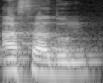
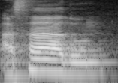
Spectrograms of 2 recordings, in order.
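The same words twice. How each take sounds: First: The vowels are kept short without lengthening. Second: A vowel is drawn out with extra length. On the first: The speaker calls it right. "যেখানে টান নেই ওখানে টান দেওয়া যাবে না" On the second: The speaker calls it wrong. "এখানে যদি পড়েন আসাদুন, জামালুন তাহলে এটা ভুল হবে"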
